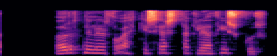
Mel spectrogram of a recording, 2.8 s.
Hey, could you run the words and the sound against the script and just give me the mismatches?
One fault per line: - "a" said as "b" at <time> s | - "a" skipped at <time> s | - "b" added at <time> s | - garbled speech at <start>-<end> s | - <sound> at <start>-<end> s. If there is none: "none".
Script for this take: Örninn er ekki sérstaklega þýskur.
- "þó" added at 1.1 s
